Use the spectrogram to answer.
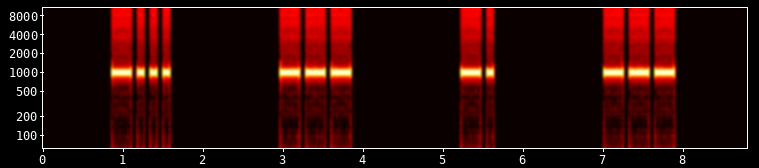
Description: Morse code, heard as a keyed tone, about 15 wpm, spaced as for 5 wpm, 1000 Hz. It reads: BONO
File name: qotdfiles / 5wpm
